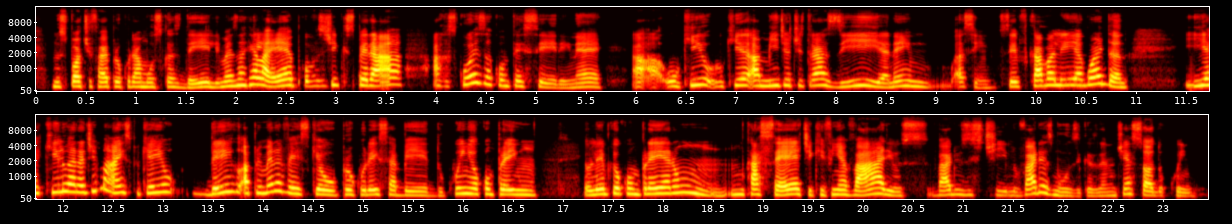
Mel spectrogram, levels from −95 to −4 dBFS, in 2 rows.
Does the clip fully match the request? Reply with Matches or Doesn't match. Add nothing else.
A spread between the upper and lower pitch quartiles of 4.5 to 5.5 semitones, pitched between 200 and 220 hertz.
Matches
